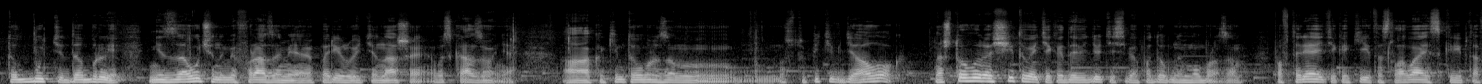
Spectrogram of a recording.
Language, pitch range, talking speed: Russian, 95-115 Hz, 115 wpm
